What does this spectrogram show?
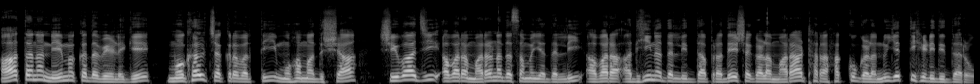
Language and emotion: Kannada, neutral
